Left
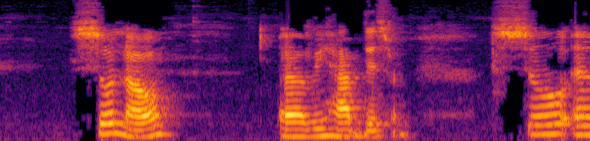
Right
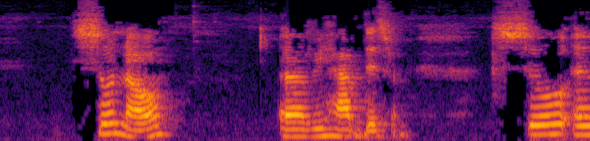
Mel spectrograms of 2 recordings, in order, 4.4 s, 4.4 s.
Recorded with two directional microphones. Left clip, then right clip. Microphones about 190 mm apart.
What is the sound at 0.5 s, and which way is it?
Speech, 45° left (ahead or behind).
